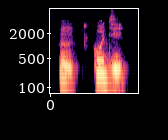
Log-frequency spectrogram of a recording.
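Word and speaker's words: 九時: kuji. En contexto de hora cambia su pronunciación de Q a Q.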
